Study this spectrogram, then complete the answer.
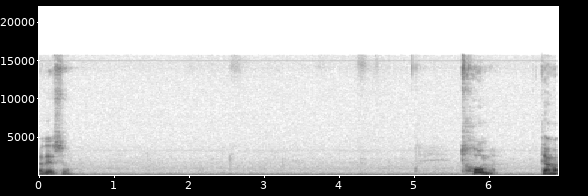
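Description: An elderly man speaks calmly, close to a microphone, with pauses.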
